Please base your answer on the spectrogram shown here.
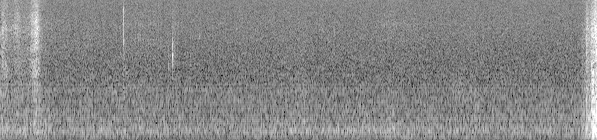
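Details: A near-silent indoor room with faint ticks and clicks, and brief rustling bursts at the very start and end.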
